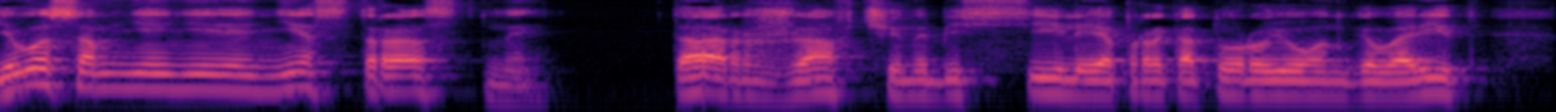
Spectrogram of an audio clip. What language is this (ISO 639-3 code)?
rus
